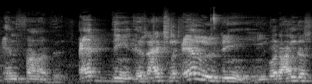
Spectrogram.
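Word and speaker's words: الدين: All right, this is "a," and we're skipping the L in pronunciation. So Ad-Deen, Sukoon here on the lamb here.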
